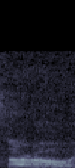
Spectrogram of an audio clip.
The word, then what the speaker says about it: Thoreau: So Thoreau here, pronounced Thoreau in New England, where I grew up, Thoreau said we become the tools of our tools.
